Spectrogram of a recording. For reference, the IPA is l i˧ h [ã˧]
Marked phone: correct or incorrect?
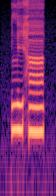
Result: correct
